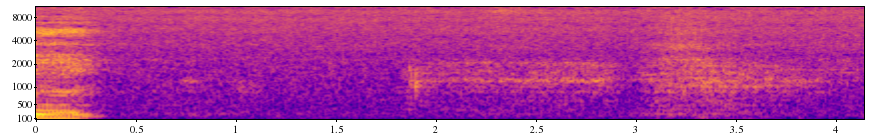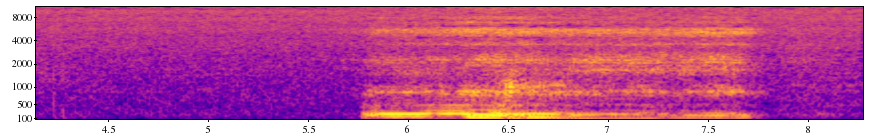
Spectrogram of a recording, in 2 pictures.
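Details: Loud, rattling, low-pitched snores separated by quiet breathing in a small room; an adult man (the recorder's father) snoring.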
